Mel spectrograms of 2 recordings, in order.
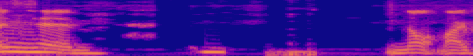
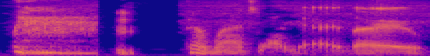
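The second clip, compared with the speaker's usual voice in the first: low, creaky, stressed-out muttering; 12 semitones lower, slower than usual. Real, not acted. Player unsure where to go next, really stressed. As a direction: let the voice sink low under the stress. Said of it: "I'm stressed".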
